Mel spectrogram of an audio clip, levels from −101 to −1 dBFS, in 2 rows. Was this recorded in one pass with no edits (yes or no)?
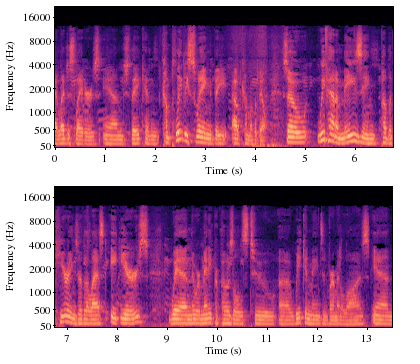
yes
